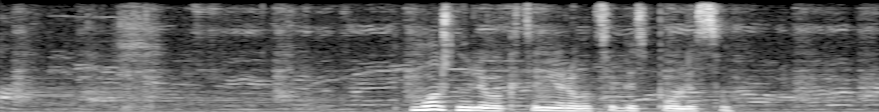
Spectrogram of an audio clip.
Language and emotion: Russian, neutral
